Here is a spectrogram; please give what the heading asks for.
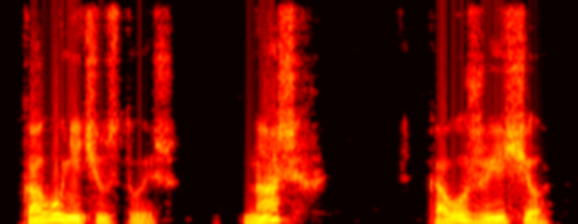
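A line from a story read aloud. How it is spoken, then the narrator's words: Grumbling dog. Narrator (Russian): буркнул пес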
